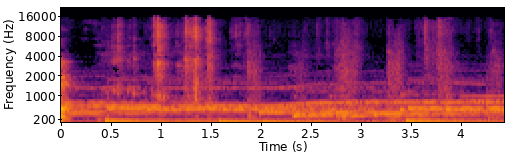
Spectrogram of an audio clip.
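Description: Kettle-cooked potato chip (Takis Kettlez Fuego) crunching as it is bitten and chewed: a run of short, irregular crunches over background music with a slow, changing bass line.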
